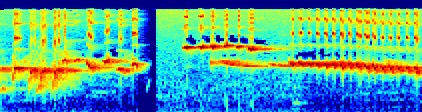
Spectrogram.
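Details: White-rumped shama singing as a lure to prompt other birds to answer: quick chattering whistled notes give way, after a short gap, to long sustained pure whistles, one high and one lower, slowly falling.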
